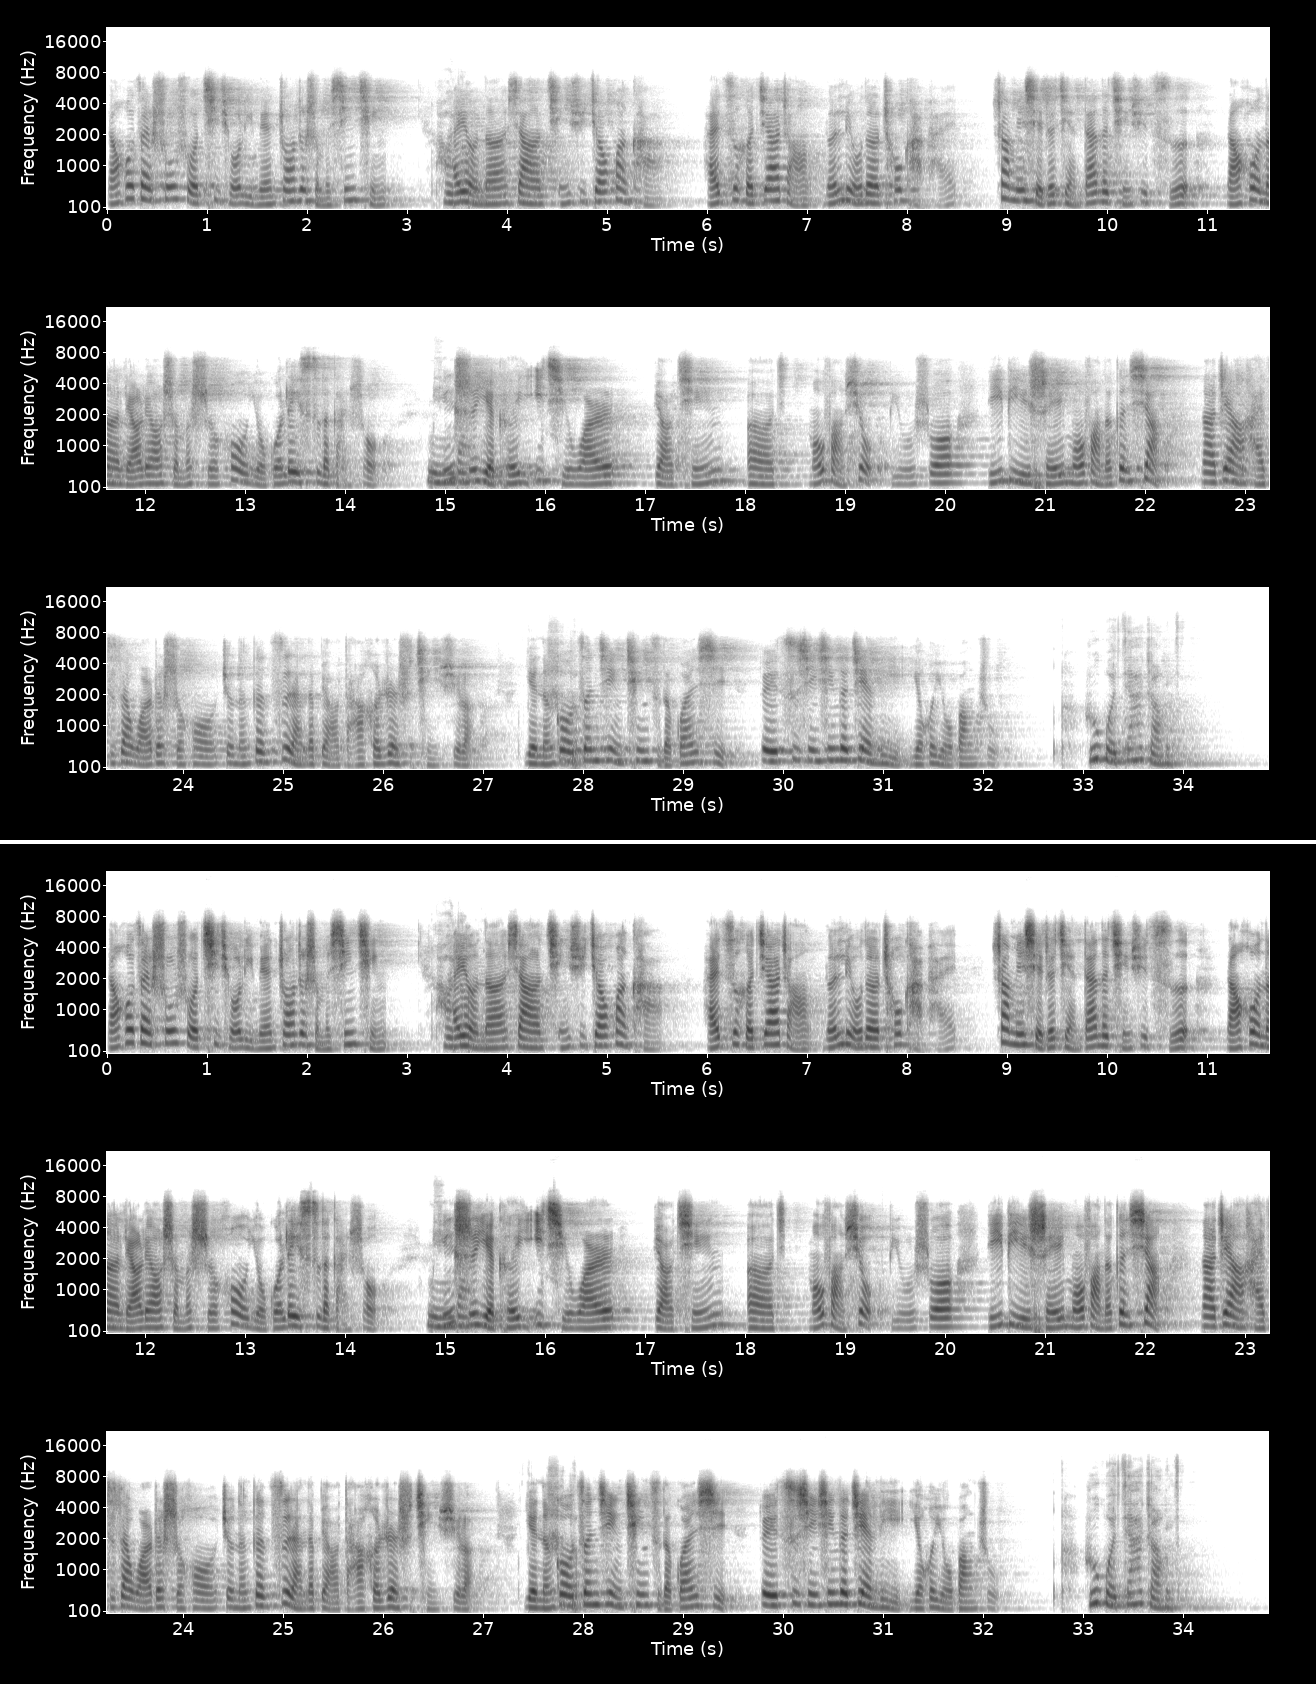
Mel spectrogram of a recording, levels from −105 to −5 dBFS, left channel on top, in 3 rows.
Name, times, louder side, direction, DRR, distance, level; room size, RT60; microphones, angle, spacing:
voice 1, 0.0-2.8 3.4-5.5 6.0-8.5 8.9-10.8 11.2-14.3 15.0-16.7 17.1-18.3 18.6-22.1 22.6-26.9 27.4-29.4 29.8-32.2, right 7 dB, 80° right, 0.7 m, -39 dB
voice 2, 3.3-3.7 14.8-15.3 27.6-28.0 32.8-34.0, right 2 dB, 45° right, 0.8 m, -46 dB
27.0 x 23.5 x 6.5 m
head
